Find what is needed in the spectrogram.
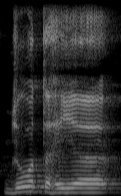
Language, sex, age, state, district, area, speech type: Maithili, male, 45-60, Bihar, Saharsa, rural, spontaneous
